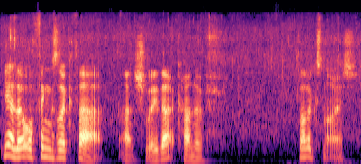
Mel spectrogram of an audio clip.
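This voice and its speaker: Male streamer, creaky mid-pitched voice, soft-spoken relaxed gaming chat, faint rain-like noise behind. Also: moderate pace. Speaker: livestreamer. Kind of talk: relaxed chat while playing a building game.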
